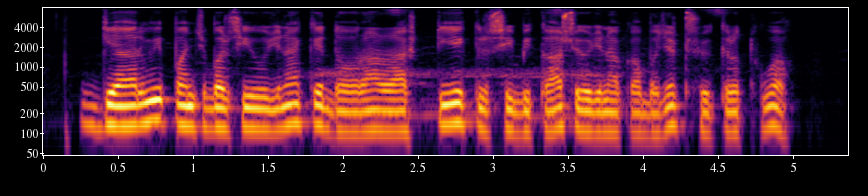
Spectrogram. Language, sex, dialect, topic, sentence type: Hindi, male, Awadhi Bundeli, agriculture, statement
